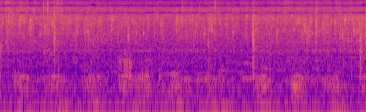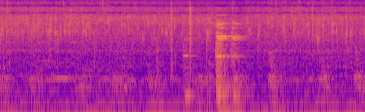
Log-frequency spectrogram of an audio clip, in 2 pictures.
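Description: Onion, green chili and cumin frying in oil in a pan, a loud continuous hissing sizzle with crackles and occasional stirring scrapes, close up and steady with no talk.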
